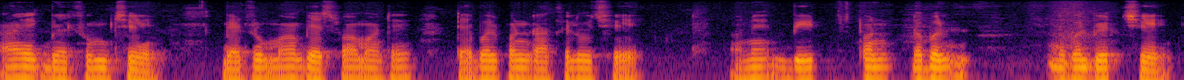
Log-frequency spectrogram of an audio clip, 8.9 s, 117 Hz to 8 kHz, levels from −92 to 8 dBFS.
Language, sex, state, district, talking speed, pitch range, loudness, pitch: Gujarati, male, Gujarat, Valsad, 130 wpm, 105-115 Hz, -19 LUFS, 110 Hz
